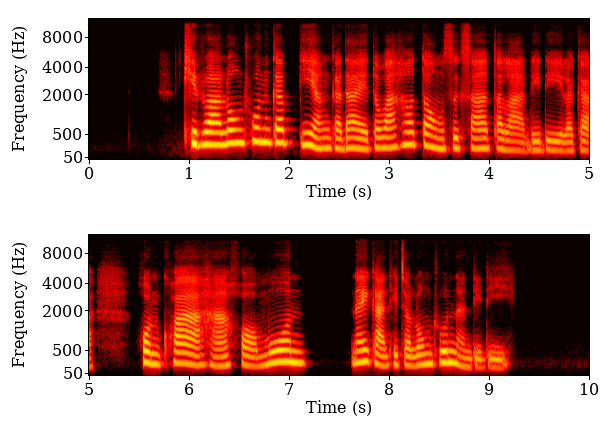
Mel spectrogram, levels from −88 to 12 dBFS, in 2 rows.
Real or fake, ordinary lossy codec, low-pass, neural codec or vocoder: fake; none; 10.8 kHz; codec, 24 kHz, 0.5 kbps, DualCodec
